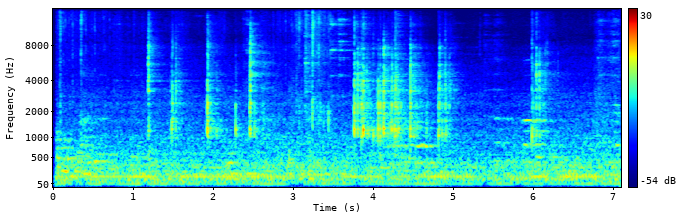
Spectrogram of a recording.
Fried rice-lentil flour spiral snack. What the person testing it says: चकली तोडल्यावर पण मस्त कुरकुरीत आवाज येतोय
